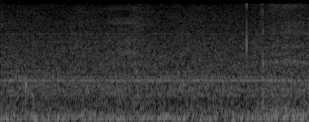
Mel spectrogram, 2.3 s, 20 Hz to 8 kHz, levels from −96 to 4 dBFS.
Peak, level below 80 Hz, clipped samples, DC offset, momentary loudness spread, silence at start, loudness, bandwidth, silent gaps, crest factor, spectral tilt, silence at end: -36 dBFS; -62 dBFS; under 0.1%; under 0.1%; 3 LU; 0 s; -56 LUFS; 7.8 kHz; none; 20 dB; -4.5 dB/octave; 0 s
